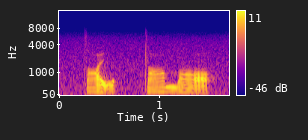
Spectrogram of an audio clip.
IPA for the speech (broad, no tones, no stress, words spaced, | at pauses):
tˤɪl | tɑ mɒ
